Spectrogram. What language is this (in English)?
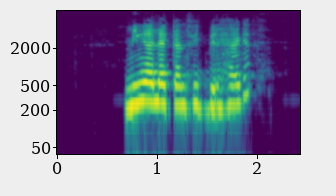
Bashkir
